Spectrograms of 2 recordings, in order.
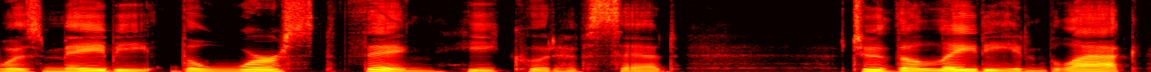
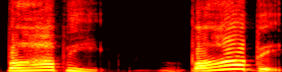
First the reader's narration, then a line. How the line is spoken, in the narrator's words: she cried out in a release of unreasoning sadness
